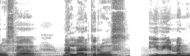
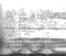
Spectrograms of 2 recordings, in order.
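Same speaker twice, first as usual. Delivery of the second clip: mild acted wail of grief; crying out; slower than usual. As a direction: moan ஐயோ over and over in sorrow. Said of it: "முட்டி முட்டி அழுதாரு".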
